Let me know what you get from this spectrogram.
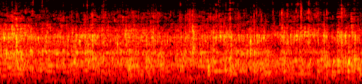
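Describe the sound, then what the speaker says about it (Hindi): Rice grains rinsed and swished in water in an outdoor village kitchen, a steady close splashing and sloshing of liquid that carries evenly throughout without any talk. "इसको बढ़िया से धो देते हैं, धो कर भिंगा कर रख देंगे।"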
